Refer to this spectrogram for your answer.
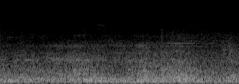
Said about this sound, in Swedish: Nyss lyfte ett plan mot Tel Aviv.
